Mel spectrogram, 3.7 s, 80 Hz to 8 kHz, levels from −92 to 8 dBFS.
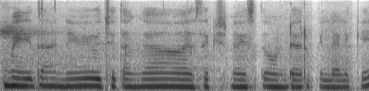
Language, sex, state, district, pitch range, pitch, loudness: Telugu, female, Andhra Pradesh, Krishna, 180-195 Hz, 190 Hz, -16 LUFS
